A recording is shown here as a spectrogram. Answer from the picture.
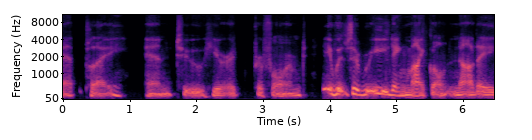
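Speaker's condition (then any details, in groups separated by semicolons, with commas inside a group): Spasmodic dysphonia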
